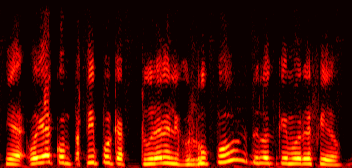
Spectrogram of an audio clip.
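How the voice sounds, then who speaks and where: A woman's voice: fairly high pitch, a little fast, dry recording, dull audio. A woman chatting casually in a group voice chat. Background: music.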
